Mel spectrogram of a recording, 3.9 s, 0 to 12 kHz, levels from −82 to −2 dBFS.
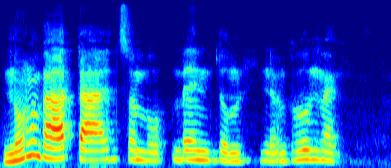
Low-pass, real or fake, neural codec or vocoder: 10.8 kHz; fake; codec, 16 kHz in and 24 kHz out, 0.8 kbps, FocalCodec, streaming, 65536 codes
